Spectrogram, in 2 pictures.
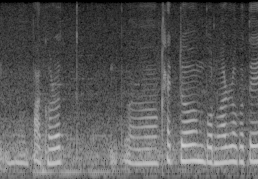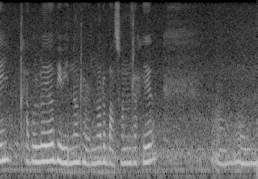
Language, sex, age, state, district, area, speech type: Assamese, female, 18-30, Assam, Nagaon, rural, spontaneous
